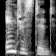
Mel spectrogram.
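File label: "interested", American English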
